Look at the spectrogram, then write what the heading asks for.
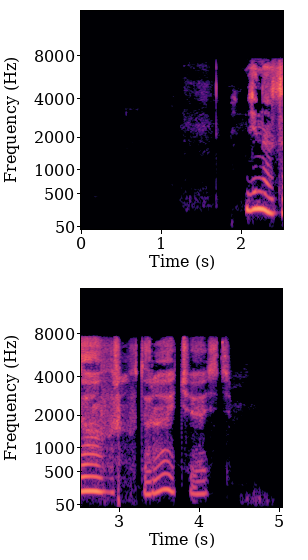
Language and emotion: Russian, sad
